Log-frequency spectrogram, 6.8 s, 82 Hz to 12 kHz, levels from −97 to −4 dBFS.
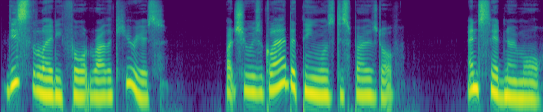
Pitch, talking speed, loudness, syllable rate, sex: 195 Hz, 170 wpm, -16 LUFS, 4.7 syllables/s, female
